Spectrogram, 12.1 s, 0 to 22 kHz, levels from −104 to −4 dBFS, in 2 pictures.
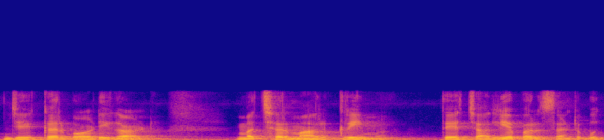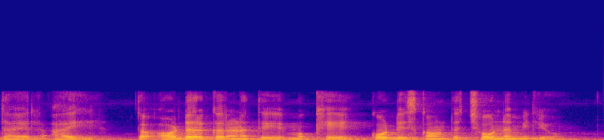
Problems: constant background noise, echo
